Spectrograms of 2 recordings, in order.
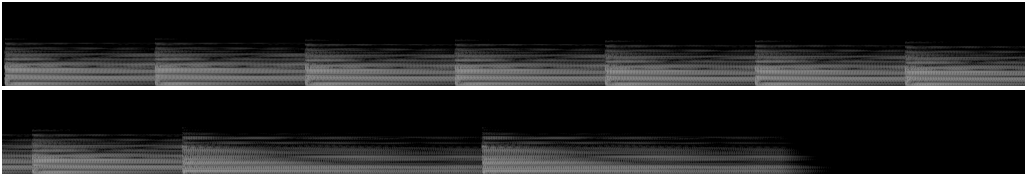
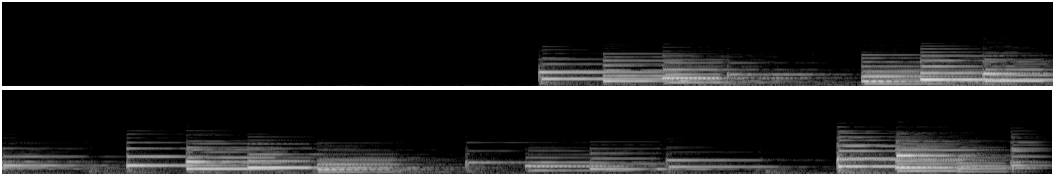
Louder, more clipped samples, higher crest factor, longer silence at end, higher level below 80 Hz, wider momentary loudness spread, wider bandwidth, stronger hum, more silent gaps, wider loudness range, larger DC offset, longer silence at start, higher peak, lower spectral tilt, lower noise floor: second, -34 LUFS vs -21 LUFS; neither; about the same, 16 dB vs 20 dB; first, 2.2 s vs 0 s; first, -46 dBFS vs -54 dBFS; second, 10 LU vs 21 LU; first, 4.4 kHz vs 3.8 kHz; neither; neither; second, 6 LU vs 11 LU; neither; second, 0 s vs 5.35 s; second, -18 dBFS vs -4 dBFS; second, -8 dB/octave vs -11.5 dB/octave; first, -86 dBFS vs -77 dBFS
